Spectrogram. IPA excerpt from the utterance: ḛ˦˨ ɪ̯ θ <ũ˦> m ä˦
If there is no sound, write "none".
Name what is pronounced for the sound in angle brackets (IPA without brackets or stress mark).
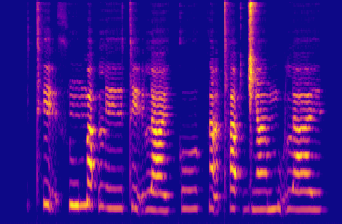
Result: ũ˦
